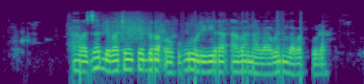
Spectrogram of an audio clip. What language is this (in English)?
Ganda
